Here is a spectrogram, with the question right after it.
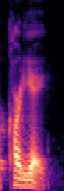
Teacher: You can say Cartier or Cardier. The last vowel is the long a sound like day and say. Not e, not cardier, but cardier.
